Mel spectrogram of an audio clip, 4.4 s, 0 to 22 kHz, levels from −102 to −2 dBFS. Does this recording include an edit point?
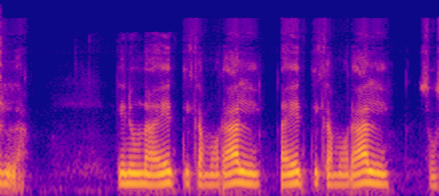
yes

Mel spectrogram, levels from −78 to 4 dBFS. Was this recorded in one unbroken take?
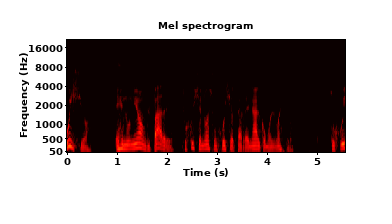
no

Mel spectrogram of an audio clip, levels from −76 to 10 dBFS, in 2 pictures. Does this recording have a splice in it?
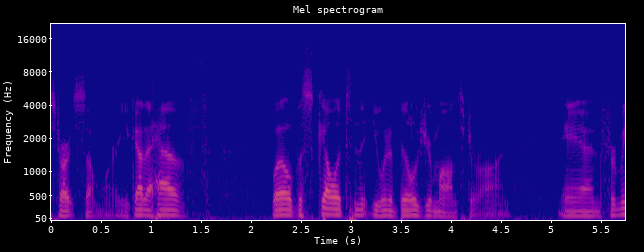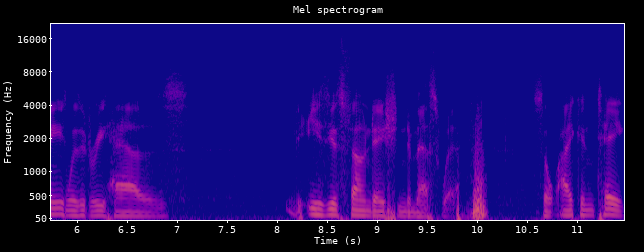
yes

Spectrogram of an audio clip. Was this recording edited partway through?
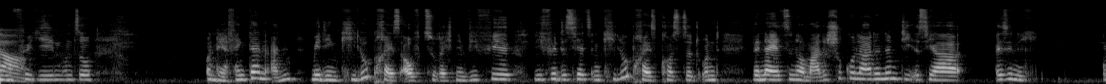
no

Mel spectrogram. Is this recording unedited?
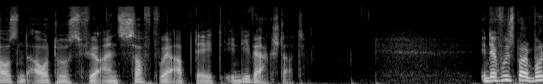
yes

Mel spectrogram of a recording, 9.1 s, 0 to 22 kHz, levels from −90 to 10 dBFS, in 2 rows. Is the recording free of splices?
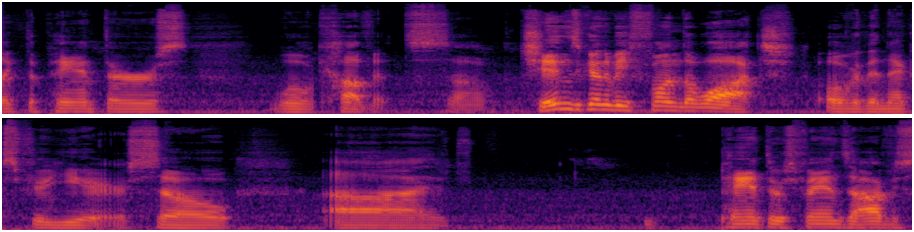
no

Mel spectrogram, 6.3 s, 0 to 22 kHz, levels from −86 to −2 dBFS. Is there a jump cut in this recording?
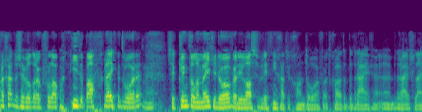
no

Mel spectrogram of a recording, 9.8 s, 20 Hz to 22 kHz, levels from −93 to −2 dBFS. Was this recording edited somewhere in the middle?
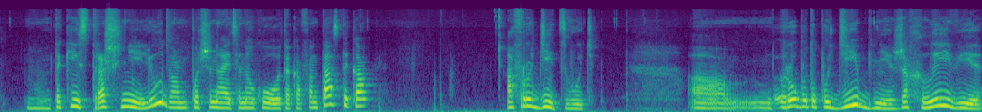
yes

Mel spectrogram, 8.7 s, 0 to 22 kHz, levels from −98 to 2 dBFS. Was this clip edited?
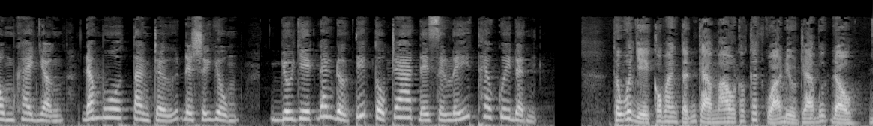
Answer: yes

